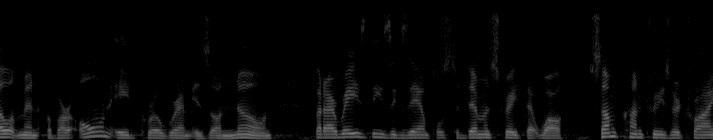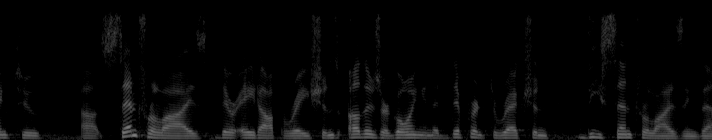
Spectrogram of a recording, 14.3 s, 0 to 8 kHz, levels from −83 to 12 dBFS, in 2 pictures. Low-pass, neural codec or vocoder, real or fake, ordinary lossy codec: 7.2 kHz; none; real; Opus, 32 kbps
